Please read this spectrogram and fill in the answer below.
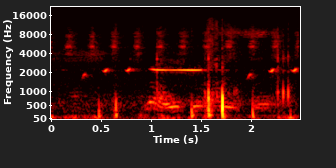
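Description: Faint hushed whispering voices, with a few sharp clicks near the end. A steady high tone comes and goes in the background.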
